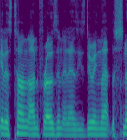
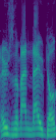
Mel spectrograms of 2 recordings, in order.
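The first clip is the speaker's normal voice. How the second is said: bad put-on Scottish accent. Joking about a snowman cartoon: bad Sean Connery impression. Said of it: "Sean Connery attempt".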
